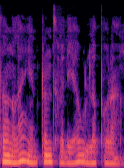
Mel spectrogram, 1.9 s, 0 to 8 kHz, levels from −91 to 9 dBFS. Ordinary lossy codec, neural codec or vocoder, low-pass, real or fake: none; none; 7.2 kHz; real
